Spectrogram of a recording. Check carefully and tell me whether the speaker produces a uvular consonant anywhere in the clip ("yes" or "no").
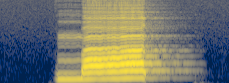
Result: no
